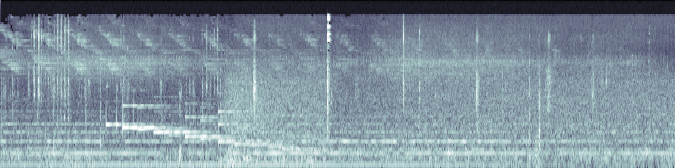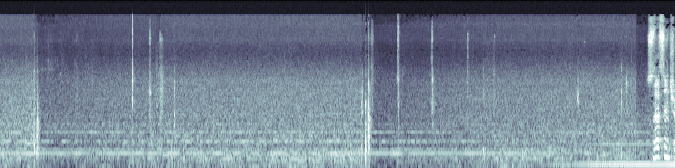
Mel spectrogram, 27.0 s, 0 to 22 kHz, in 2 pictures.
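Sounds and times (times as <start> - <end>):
steady droning hum: 0.0 - 27.0.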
